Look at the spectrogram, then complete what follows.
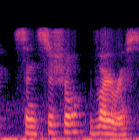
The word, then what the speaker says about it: syncytial: Respiratory syncytial virus is the official name.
